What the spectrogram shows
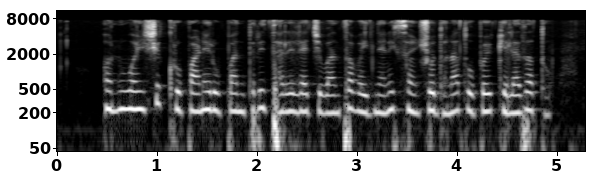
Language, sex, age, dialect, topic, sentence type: Marathi, female, 36-40, Northern Konkan, agriculture, statement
